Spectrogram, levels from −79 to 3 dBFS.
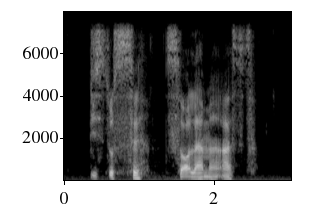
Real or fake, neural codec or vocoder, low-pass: real; none; 7.2 kHz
